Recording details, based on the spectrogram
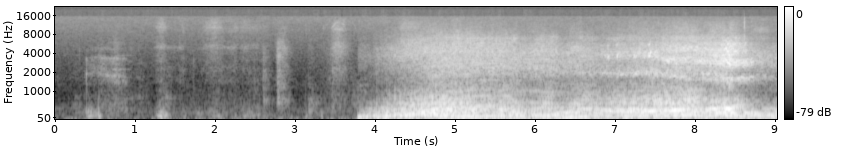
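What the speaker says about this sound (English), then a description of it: "Let's do some burnouts, and let's send cars down the racetrack." At the Gainesville drag strip during Sick Week 2022, faint scattered ticks give way to a race car's engine bursting in loud and close, then roaring on with rising, sweeping pitch as it runs down the track.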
